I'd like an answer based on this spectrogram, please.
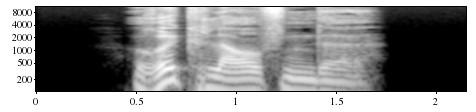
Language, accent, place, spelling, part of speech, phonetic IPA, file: German, Germany, Berlin, rücklaufende, adjective, [ˈʁʏkˌlaʊ̯fn̩də], De-rücklaufende.ogg
- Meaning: inflection of rücklaufend: 1. strong/mixed nominative/accusative feminine singular 2. strong nominative/accusative plural 3. weak nominative all-gender singular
